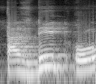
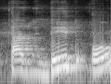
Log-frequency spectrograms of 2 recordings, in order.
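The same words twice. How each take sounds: The two takes are said the same way.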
